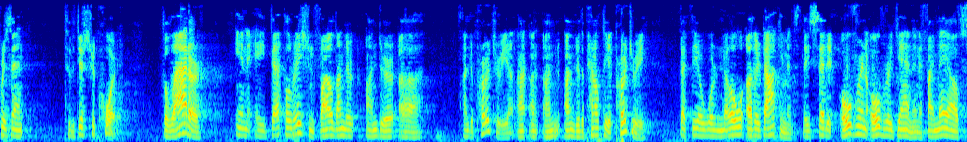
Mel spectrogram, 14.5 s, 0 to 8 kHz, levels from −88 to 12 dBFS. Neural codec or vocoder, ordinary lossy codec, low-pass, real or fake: none; Opus, 32 kbps; 7.2 kHz; real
